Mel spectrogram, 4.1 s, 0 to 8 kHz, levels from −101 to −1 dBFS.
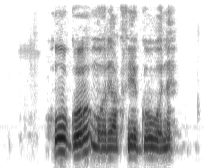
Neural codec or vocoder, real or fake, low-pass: codec, 16 kHz, 4 kbps, FreqCodec, larger model; fake; 7.2 kHz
